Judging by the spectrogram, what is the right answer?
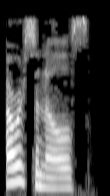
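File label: "arsenals", British English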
